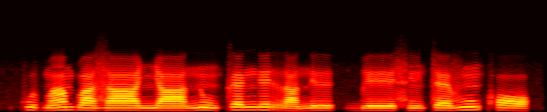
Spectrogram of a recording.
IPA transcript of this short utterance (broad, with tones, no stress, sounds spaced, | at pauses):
kʷ ɪ˨ b ã˨˦ b a˨ z aː˨ ɲ aː˨ n ũ˦˨ k ɛ˦ ŋ e˦ r a˨ n ɪ˦ | ɡ͡b eː˨ s ĩ˨ t ɛ˨ v ũ˦ kʰ ɔ˨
